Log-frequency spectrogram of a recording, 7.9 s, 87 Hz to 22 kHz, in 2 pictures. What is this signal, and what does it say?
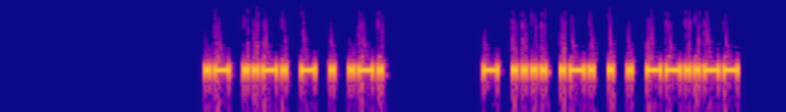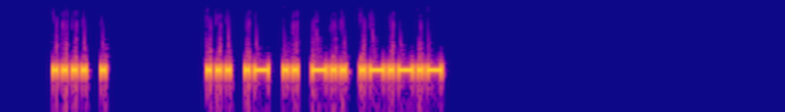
Morse code, heard as a keyed tone, about 50 wpm, 700 Hz. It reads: AFTER THREE, HE SAID.
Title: 3x Word-Spacing - Sentences from Top 200 Words - 50wpm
